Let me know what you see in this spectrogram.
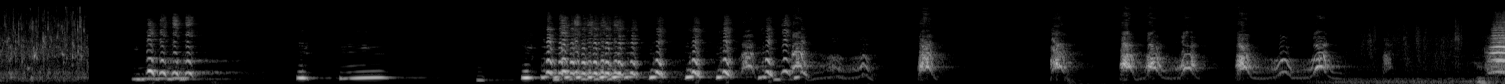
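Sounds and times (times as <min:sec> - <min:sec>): puppy yapping barks: 0:07.2 - 0:09.6, 0:10.5 - 0:14.0.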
